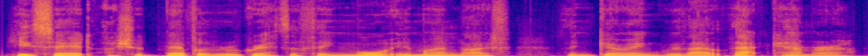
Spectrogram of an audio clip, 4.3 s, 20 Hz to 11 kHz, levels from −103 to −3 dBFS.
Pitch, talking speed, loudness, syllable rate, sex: 115 Hz, 235 wpm, -17 LUFS, 5.6 syllables/s, male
